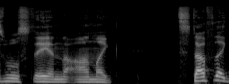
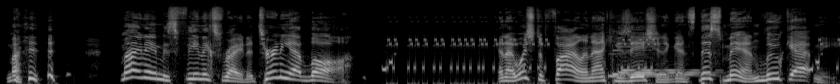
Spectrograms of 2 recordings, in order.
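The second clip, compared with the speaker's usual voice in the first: bold, raised declaration; confident lawyer; 7 semitones higher than usual. Acted. Lawyer formally accusing the detective, bold. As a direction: announce it to the whole court. Voicing Phoenix Wright.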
